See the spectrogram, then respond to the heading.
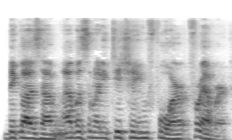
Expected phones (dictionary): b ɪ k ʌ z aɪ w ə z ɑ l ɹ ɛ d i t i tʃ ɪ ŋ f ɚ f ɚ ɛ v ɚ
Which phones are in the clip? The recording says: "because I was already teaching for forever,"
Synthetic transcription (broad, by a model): b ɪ k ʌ z aɪ w ə z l ɹ ɛ d i t i tʃ ɪ ŋ f ɚ f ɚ ɛ v ɚ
